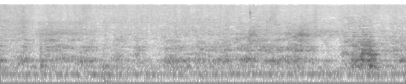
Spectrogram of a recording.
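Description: Wooden spatula stirring a thickening flour-and-broth sauce in a nonstick skillet, with a faint sizzle from the pan, over a steady low hum.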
